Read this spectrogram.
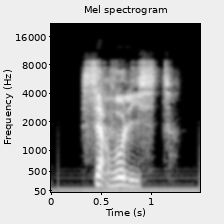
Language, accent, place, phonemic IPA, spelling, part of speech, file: French, France, Lyon, /sɛʁ.vɔ.list/, cervoliste, noun, LL-Q150 (fra)-cervoliste.wav
- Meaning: kite flyer (person who flies kites)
